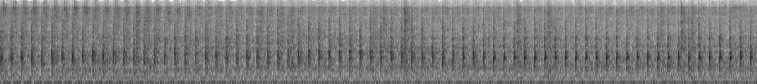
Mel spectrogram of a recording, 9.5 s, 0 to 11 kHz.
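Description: A Shifeng SF 240 B tractor's small engine idles steadily and loudly up close, a fast even chugging pulse with no talk over it.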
